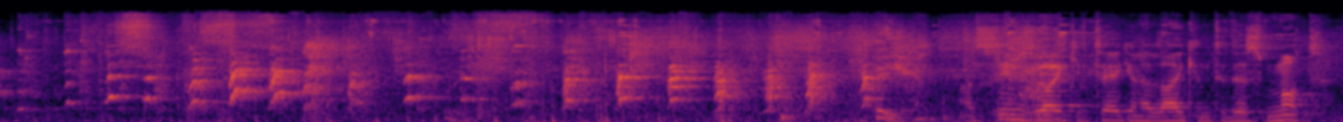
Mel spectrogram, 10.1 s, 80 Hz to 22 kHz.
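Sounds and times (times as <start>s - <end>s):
dog yapping: 0.0s - 6.8s.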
